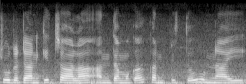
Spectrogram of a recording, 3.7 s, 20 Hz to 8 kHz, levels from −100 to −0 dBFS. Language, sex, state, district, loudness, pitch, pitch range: Telugu, female, Andhra Pradesh, Sri Satya Sai, -15 LUFS, 205 Hz, 195-215 Hz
